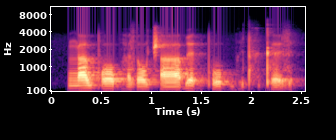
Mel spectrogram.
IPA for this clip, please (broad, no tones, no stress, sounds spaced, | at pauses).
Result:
ŋ aː w pʼ ɔː bʱ a z ɾ ɔː o̯ t͡ʃʼ aː ɓ ɛː k pʼ oː k bʱ ɪ t x ɪ kʼ ɛ z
